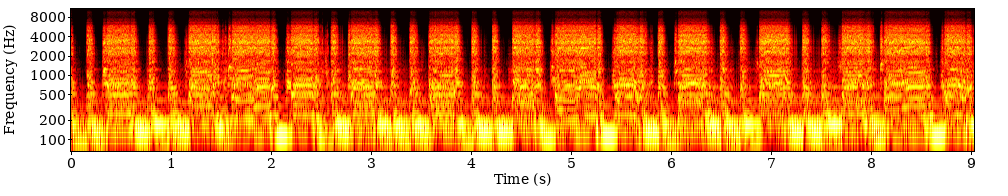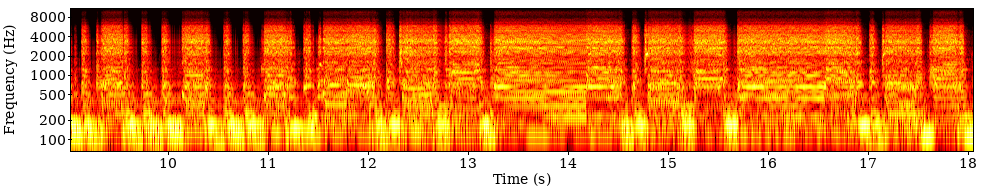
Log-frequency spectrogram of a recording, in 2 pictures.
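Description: Electric guitar played through heavy distortion: a History Les Paul-style guitar fitted with Seymour Duncan pickups, playing a choppy riff with short breaks between the chords.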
